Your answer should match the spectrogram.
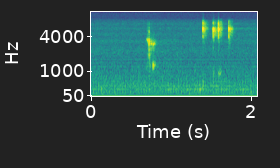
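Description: Faint clicks at a computer, heard through a video-call link, as screen sharing is being set up: one soft click about a third of the way in, then four quick sharp clicks near the end.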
